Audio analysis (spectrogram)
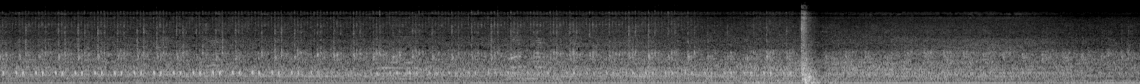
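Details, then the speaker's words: Mercedes W463 G300 with OM606 diesel at idle, just fitted with a Sean Treacy stage 2 ECU; owner had no boost earlier from fuel starvation. Rhythmic tick-puff about 100 times a minute; a valve suspected not sealing, unconfirmed. "Sounds like the valve is like, doesn't have, it's doing that. It sounds like the valve isn't sealing again."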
